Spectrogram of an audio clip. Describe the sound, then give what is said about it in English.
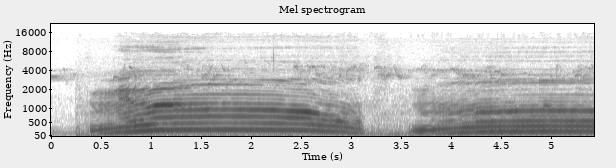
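A cow moos twice, loud: one long, drawn-out low moo followed after a short pause by a second sustained moo that runs to the end. “Oh, look at that lovely cow.”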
